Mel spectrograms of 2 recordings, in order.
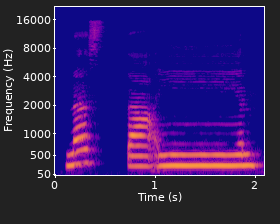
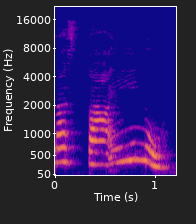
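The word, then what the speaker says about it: نستعين: di akhir ayat contohnya nasta'in nah Jika dilihat next Taemin Nah itu diwakafkan Nyonya itu dibaca sukun ya jadi berhenti di nah Kangin Bukan nasta'inu tapi nastangin itu contoh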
